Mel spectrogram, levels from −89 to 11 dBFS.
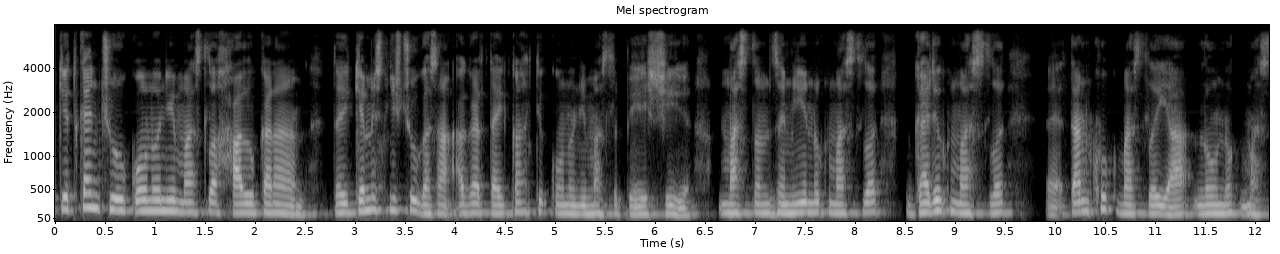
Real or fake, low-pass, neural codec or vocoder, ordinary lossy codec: fake; 7.2 kHz; codec, 16 kHz, 8 kbps, FunCodec, trained on LibriTTS, 25 frames a second; none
